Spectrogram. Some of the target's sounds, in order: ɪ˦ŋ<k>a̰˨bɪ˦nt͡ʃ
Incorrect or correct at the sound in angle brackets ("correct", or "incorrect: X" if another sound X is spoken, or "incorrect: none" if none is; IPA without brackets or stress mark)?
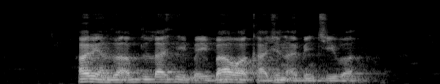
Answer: incorrect: ʔ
